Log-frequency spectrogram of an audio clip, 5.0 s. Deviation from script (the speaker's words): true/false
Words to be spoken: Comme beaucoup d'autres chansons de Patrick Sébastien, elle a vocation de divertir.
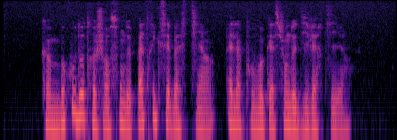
true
